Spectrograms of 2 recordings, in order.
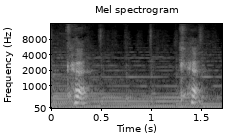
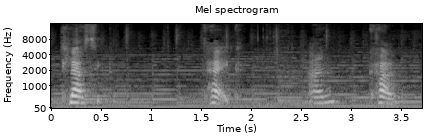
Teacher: the back of the tongue moving towards the soft palate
